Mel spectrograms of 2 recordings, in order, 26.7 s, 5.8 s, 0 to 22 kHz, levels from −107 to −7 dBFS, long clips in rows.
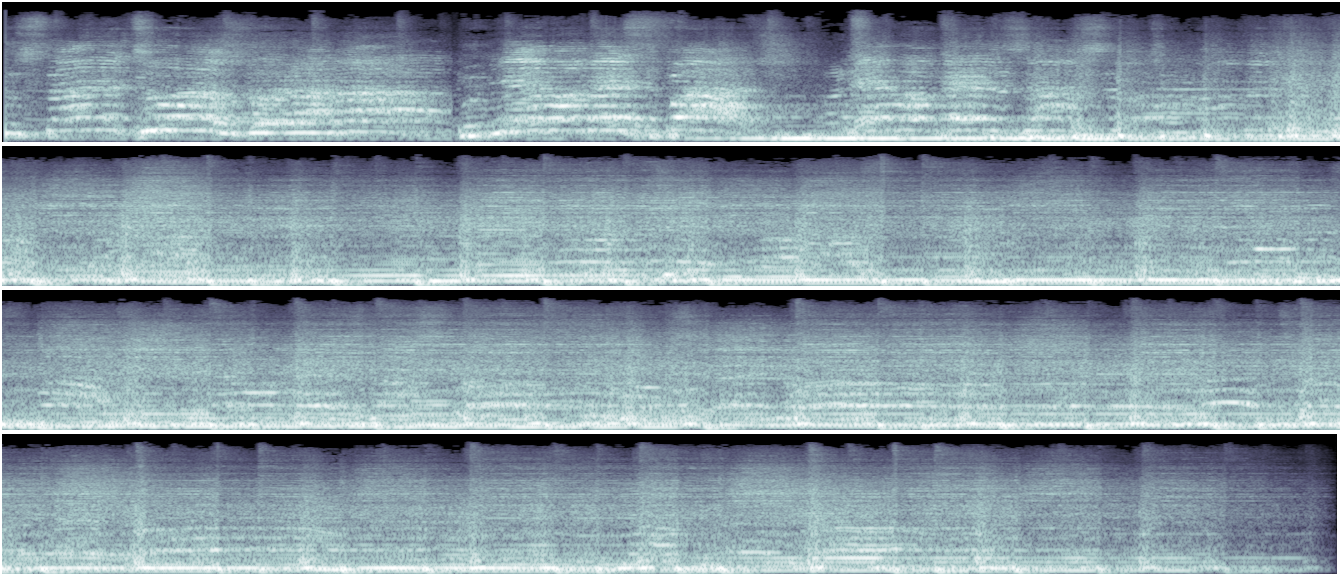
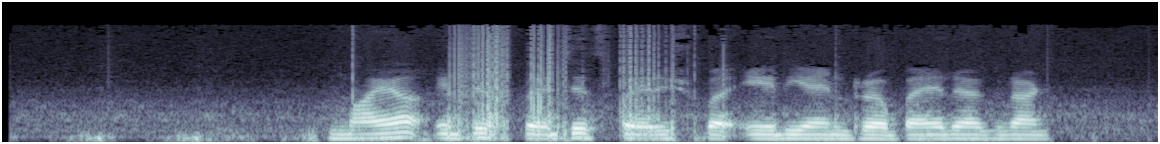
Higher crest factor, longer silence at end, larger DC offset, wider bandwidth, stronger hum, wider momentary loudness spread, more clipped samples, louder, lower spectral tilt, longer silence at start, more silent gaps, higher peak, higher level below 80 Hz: second, 10 dB vs 16 dB; second, 0.1 s vs 0.55 s; neither; first, 15 kHz vs 11.5 kHz; neither; second, 4 LU vs 21 LU; neither; first, -14 LUFS vs -19 LUFS; second, -6 dB/octave vs -7.5 dB/octave; second, 0 s vs 0.4 s; neither; about the same, -2 dBFS vs -4 dBFS; first, -32 dBFS vs -48 dBFS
